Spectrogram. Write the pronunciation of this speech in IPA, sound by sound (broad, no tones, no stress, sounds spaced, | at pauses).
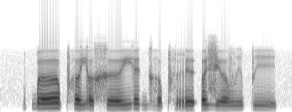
ɓ əː pʰ ə j ə x ɘː j e ɡʱ ə pʰ r ɪ ʔ ə zʲ əː β i p i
